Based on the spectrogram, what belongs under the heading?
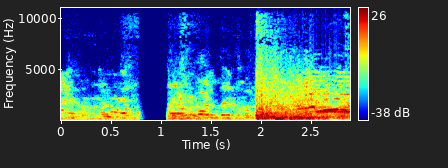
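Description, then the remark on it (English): Voices talk briefly, then a loud burst from a box full of fireworks erupts into a dense, continuous crackling and popping that fills the final second, during a protest in downtown Indianapolis. “Oh, that's a box full of fireworks.”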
